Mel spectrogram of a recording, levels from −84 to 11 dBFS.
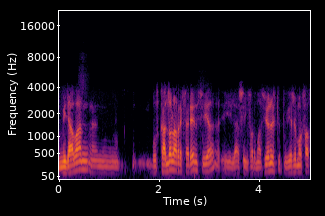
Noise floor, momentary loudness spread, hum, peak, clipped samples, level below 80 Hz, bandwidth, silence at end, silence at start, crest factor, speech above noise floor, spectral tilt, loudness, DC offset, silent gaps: -47 dBFS; 16 LU; none; -6 dBFS; under 0.1%; -70 dBFS; 5.8 kHz; 0 s; 0 s; 20 dB; 23 dB; -4 dB/octave; -25 LUFS; under 0.1%; none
